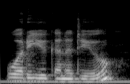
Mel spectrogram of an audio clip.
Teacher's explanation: when I was saying going to do I linked those three all together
